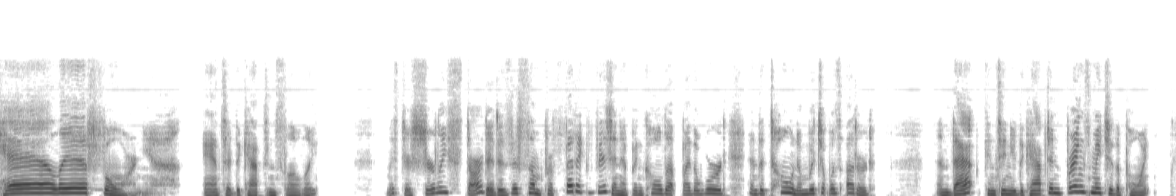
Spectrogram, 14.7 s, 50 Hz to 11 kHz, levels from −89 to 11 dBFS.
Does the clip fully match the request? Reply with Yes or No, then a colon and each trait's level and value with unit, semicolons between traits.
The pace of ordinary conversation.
Yes: average, 155 wpm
